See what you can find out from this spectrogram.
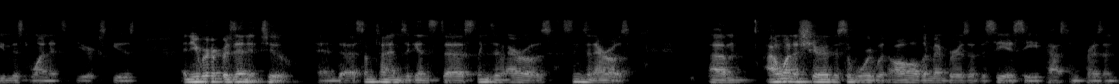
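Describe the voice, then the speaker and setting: A plain, everyday voice from a man with an American accent, fairly low in pitch with ordinary pitch variation, at a fairly quick pace with big swings in loudness. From Maryland, US. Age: 60s. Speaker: award recipient, community committee chair, printer. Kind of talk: acceptance speech.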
